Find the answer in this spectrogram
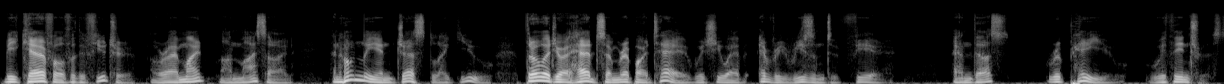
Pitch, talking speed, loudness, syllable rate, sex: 105 Hz, 175 wpm, -20 LUFS, 5.0 syllables/s, male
